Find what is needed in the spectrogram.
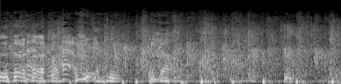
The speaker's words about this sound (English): a big round of applause for Neil from Liverpool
